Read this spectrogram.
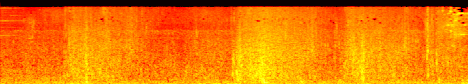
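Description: Water splashes and swooshes with swimming strokes.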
